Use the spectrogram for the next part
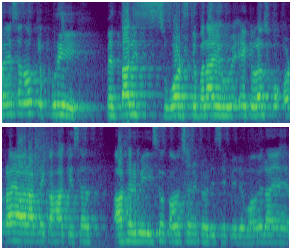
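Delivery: ordinary talk, nothing marked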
